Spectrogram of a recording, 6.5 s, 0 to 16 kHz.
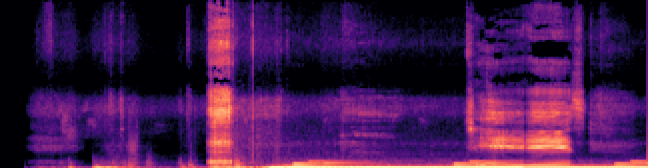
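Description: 2022 Ford Bronco engine started: after a few clicks, a short crank about two seconds in, and the engine catches into a steady low idle that settles slightly lower about five seconds in. Over the idle, the dashboard's electronic startup chime plays a few held tones.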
